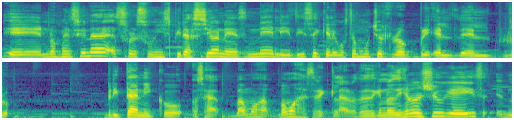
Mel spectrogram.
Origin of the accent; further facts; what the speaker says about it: El Salvador; moved away as an adult; now in Panama; yo soy de El Salvador. Tengo un poquito más de 5 años viviendo en Panamá. Llegué en marzo de 2014. Y la verdad es que me encanta Panamá. Me ha panameñizado de una manera tan increíble que mi acento se mezcla con el acento local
